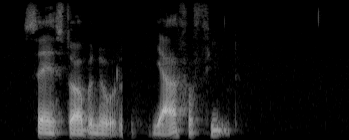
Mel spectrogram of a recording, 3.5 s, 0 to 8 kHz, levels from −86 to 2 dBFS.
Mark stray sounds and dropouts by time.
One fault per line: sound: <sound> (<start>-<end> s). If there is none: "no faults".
sound: dropout (1.2-1.3 s)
